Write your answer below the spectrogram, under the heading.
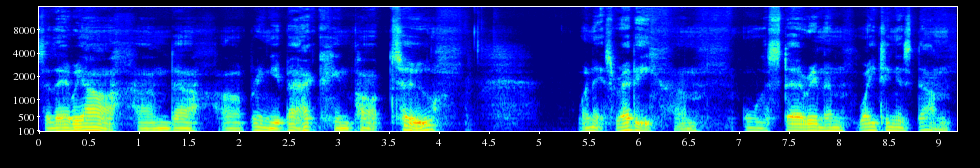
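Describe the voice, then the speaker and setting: Soft-spoken and somewhat breathy, a man speaks at a very slow pace with long, frequent pauses, a very deep, low pitch, a dark, mellow tone and ordinary pitch variation. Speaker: cooking vlogger. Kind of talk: casual cooking tutorial. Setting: at home, windows open. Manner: quiet, talking softly; hesitant, many fillers.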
